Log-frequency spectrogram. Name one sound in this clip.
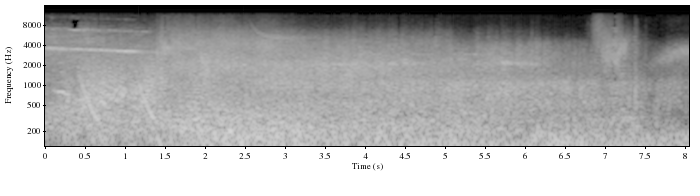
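A huge explosion roars and rumbles.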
